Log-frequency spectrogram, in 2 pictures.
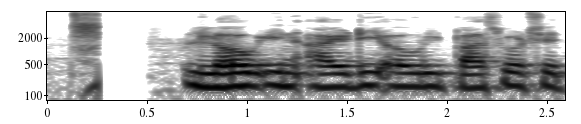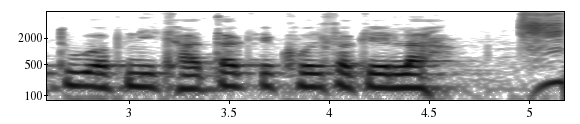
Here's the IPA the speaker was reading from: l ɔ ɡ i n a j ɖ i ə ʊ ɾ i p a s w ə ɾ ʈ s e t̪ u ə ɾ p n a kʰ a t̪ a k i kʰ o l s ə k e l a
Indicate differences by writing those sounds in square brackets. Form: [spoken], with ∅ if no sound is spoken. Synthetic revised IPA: l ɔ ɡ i n a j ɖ i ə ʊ ɾ i p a s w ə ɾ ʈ s e t̪ u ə [∅] p n [i] kʰ a t̪ a k [e] kʰ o l s ə k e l a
